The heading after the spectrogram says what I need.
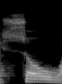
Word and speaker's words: saw: The word is pronounced saw. Use the aw sound like on and off. Like call. Oh. It's back here. Oh, I saw. Not I saw Alice. We don't pronounce the W. There's no w sound in it.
